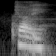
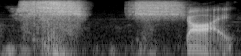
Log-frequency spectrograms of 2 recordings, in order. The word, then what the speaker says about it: shy: Oh, watch your sh pronunciation. Okay. I thought you were saying chai, like the tea. What? No. Shy.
